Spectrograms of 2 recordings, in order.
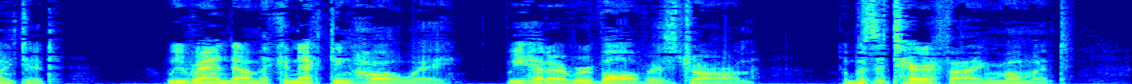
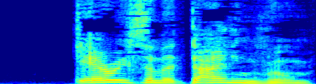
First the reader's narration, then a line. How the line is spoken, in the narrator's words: a second woman standing over a blender said in a trembling voice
